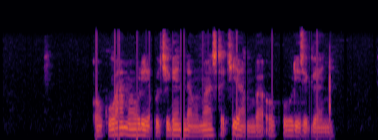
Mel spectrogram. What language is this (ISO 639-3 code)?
lug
